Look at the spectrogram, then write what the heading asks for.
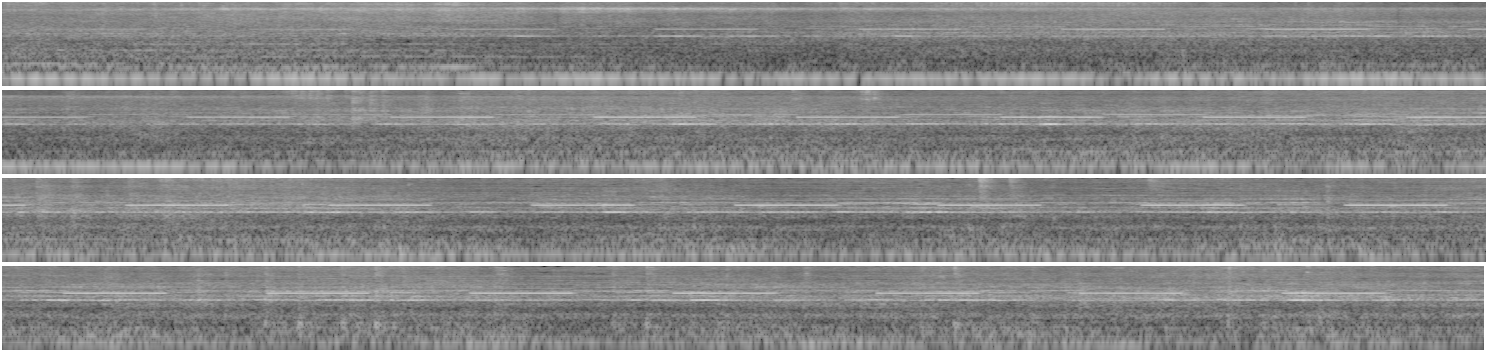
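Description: Diesel freight train passing a level crossing at close range: the locomotives' engines run loud and low for the first several seconds, then the container wagons rumble and clatter past. Throughout, a level-crossing warning bell rings in a steady repeating pattern.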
